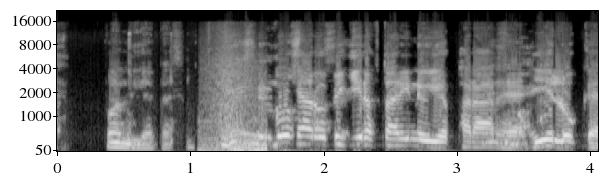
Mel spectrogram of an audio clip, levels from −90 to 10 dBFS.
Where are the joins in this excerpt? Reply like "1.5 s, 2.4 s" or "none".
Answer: 1.4 s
